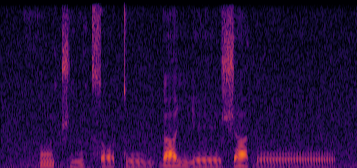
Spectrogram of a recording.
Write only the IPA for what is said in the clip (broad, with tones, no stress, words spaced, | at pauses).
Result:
hũ˦t͡ʃĩ˨ t͡sɔ˨tuː˨m ɗa˦ɲeː˨ʃa˦ ɗoː˨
